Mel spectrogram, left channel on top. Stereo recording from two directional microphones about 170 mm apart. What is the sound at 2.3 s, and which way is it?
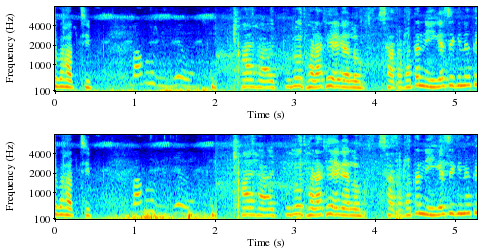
Speech, 50° right (ahead or behind).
